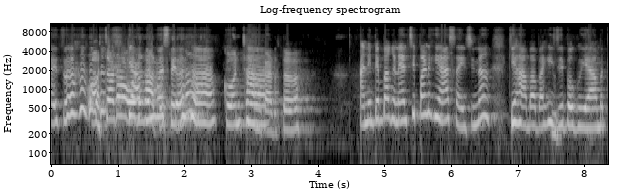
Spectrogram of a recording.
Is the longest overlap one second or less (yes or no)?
no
